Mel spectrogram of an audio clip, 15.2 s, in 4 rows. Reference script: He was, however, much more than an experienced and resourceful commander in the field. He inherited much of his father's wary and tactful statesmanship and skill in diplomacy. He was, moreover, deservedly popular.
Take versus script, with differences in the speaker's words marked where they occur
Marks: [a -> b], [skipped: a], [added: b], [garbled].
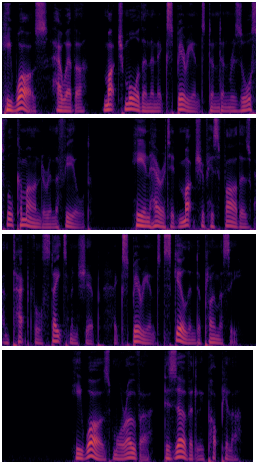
He was, however, much more than an experienced and [added: and] resourceful commander in the field. He inherited much of his father's [skipped: wary] and tactful statesmanship [and -> experienced] skill in diplomacy. He was, moreover, deservedly popular.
